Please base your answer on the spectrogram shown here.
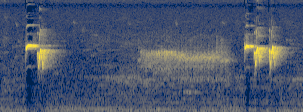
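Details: Sooty-headed bulbul, a young forest bird, whose song is filled with prenjak-style notes. A sharp whistled phrase drops into a twitter, then comes a soft steady buzzy note, then a second, longer chattering whistled phrase.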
